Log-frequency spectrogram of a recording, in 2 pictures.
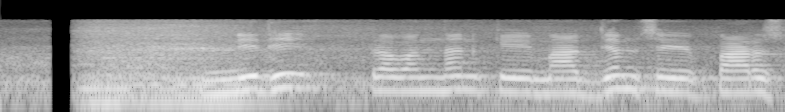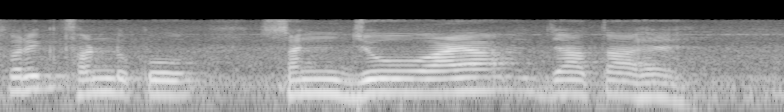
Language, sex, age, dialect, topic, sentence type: Hindi, male, 18-24, Kanauji Braj Bhasha, banking, statement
